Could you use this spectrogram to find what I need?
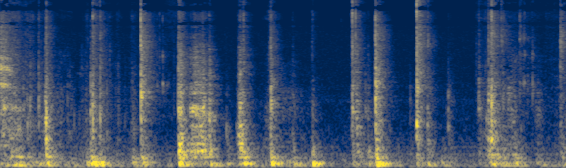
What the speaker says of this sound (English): and it pries out just like that.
